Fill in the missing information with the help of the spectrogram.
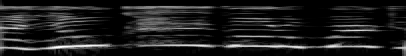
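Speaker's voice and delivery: very high, loud put-on old man voice; hammed-up forbidding order; mock bossy elder. Victor forbidding Sonny to go to work, hammed-up.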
